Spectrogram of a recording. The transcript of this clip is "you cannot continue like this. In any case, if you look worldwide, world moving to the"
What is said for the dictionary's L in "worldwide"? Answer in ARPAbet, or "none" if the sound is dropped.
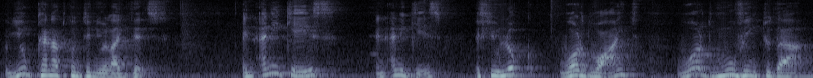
none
